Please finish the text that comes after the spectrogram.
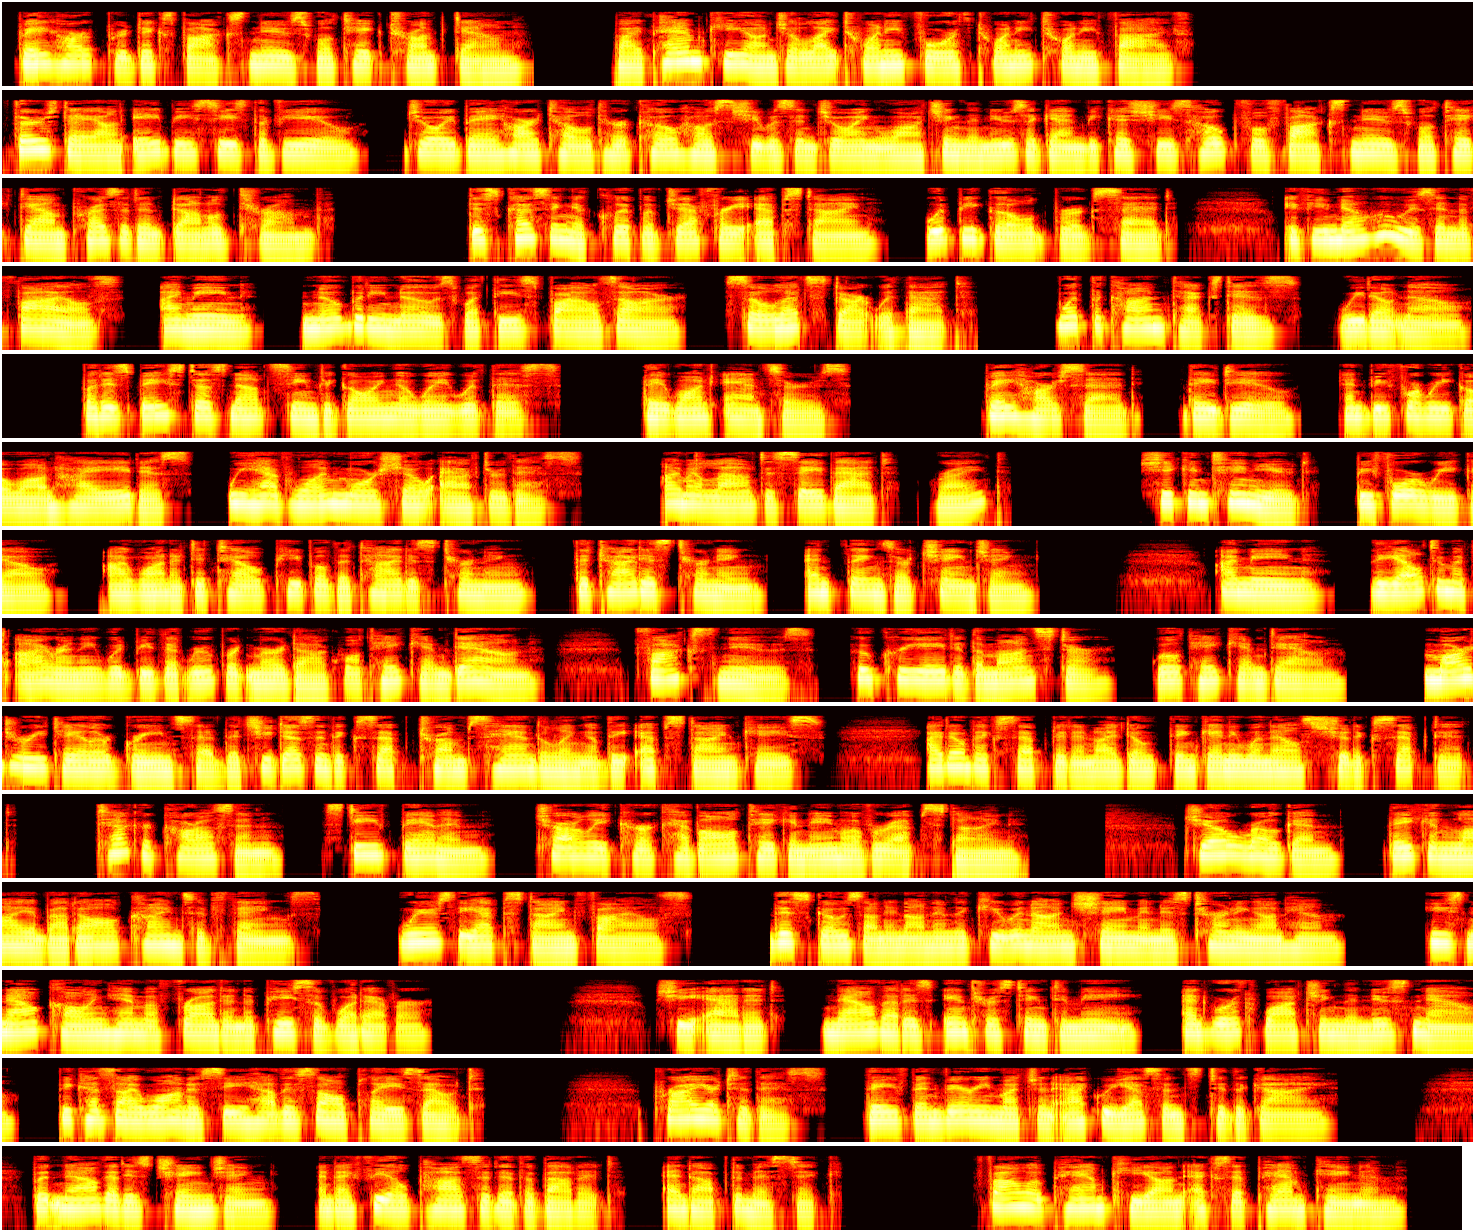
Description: Thursday on ABC’s “The View,” Joy Behar told her co-hosts she was enjoying watching the news again because she’s hopeful Fox News will take down President Donald Trump.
